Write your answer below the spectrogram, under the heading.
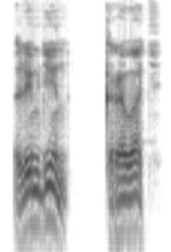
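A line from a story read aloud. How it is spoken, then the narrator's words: Soft. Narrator (Russian): мягко сказал Строн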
